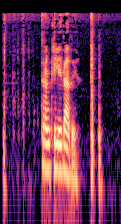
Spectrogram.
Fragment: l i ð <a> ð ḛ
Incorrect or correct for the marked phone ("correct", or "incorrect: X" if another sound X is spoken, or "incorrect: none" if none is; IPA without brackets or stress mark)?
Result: correct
